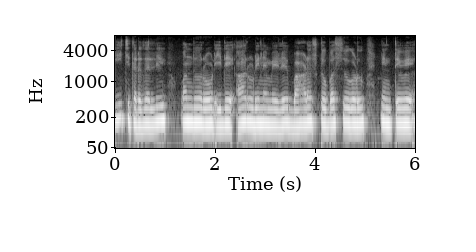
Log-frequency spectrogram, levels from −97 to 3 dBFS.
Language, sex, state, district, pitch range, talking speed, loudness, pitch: Kannada, male, Karnataka, Bidar, 145-155 Hz, 150 wpm, -10 LUFS, 150 Hz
